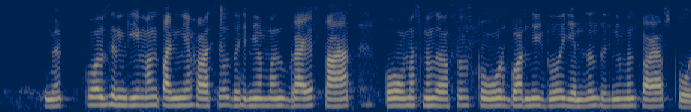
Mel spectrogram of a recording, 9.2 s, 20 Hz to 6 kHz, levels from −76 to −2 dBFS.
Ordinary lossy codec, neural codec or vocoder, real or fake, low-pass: Opus, 16 kbps; codec, 16 kHz, 2 kbps, FreqCodec, larger model; fake; 5.4 kHz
